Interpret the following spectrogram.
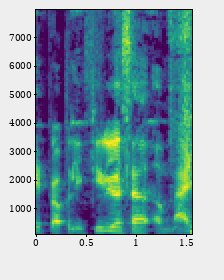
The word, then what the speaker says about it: Furiosa: it's the backstory of furiosa say it properly furiosa a mad F Saga furiosa Mad Max Saga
